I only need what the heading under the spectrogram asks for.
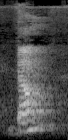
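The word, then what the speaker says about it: dumb: डम, B silent है, डम, लाइट डैश अ।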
